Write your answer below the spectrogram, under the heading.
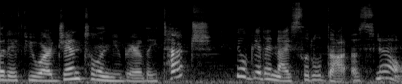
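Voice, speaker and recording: A woman's voice with vocal fry and very wide pitch swings, at a moderate pace. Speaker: art teacher. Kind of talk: tutorial. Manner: animated.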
